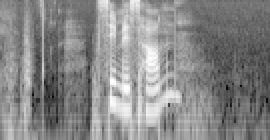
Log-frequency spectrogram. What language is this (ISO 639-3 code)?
swe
